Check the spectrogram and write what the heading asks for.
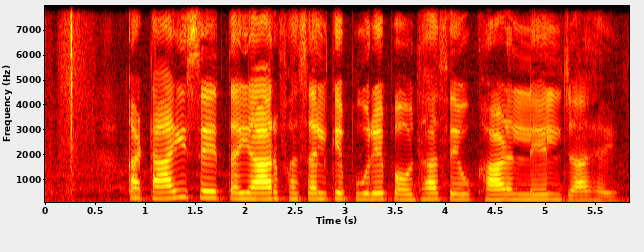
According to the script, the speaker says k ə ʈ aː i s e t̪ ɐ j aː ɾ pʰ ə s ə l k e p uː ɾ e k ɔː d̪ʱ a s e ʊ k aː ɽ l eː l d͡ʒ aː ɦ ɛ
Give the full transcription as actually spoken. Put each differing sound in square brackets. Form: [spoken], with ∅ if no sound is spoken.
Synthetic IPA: k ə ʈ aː i s e t̪ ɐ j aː ɾ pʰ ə s ə l k e p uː ɾ e [p] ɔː d̪ʱ a s e ʊ [kʰ] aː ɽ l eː l d͡ʒ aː ɦ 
